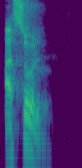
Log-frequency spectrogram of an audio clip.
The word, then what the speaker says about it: Azul: Is it Azul? Azul? – Azul. – Azul. Okay. – Yeah, there you go. That's perfect.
